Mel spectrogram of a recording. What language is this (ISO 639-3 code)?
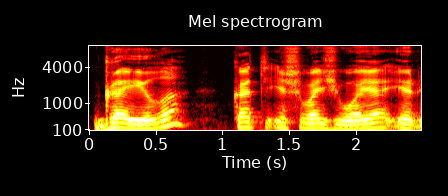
lit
